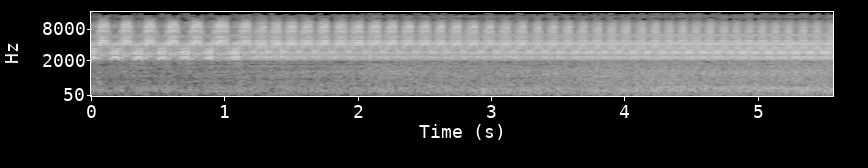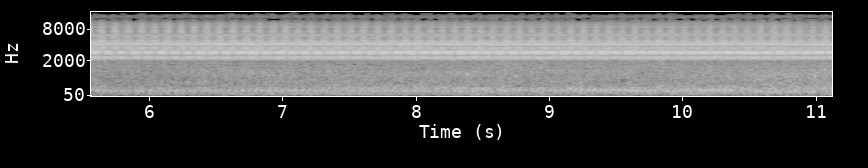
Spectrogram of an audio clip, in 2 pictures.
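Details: A bear cicada sings beside a national road in the daytime heat, above 39°C, on 7 August 2020: a loud, shrill, high buzz that pulses rapidly at first, then runs on unbroken.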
